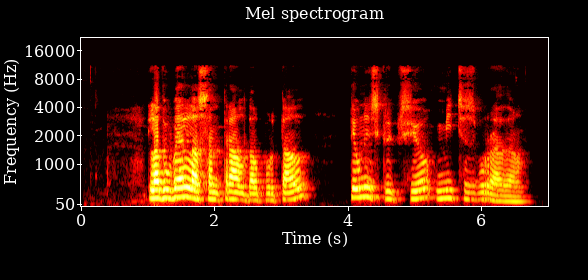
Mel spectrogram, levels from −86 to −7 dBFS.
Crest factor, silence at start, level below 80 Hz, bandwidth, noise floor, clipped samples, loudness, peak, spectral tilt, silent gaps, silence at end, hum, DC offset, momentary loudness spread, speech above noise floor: 20 dB; 1 s; -66 dBFS; 11.5 kHz; -73 dBFS; under 0.1%; -19 LUFS; 0 dBFS; -6 dB/octave; none; 0.35 s; none; under 0.1%; 17 LU; 55 dB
